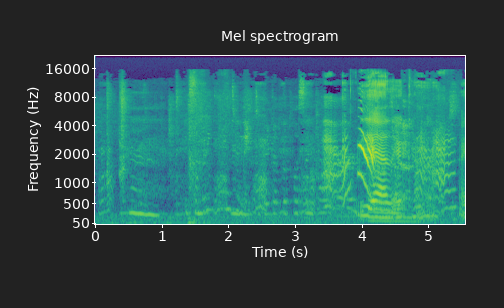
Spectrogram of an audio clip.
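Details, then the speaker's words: Newborn girl just after an unmedicated natural birth, being tickled to make her cry: adult voices, then a short rising newborn cry breaks through. "I'm just try to get her to cry just tickle in her"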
